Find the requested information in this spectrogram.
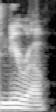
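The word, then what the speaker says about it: Nyro: Yeah, it's a cover I think it's a drawn cover of Laura uh how do you say Nero Nairo? It's Nero.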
